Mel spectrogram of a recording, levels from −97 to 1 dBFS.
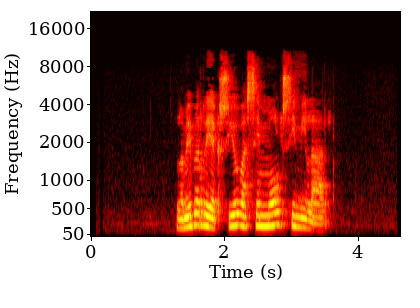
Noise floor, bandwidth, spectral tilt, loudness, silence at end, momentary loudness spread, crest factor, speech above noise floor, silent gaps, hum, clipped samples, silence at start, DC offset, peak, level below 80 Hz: -73 dBFS; 10.5 kHz; -4.5 dB/octave; -28 LUFS; 1.05 s; 9 LU; 16 dB; 46 dB; none; none; under 0.1%; 1.3 s; under 0.1%; -14 dBFS; -82 dBFS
